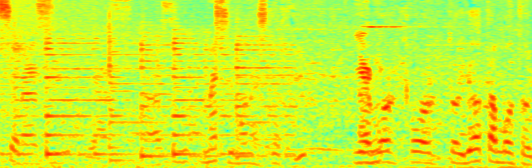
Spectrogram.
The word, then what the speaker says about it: merci: Did I pronounce it right? Mercy. Merci.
